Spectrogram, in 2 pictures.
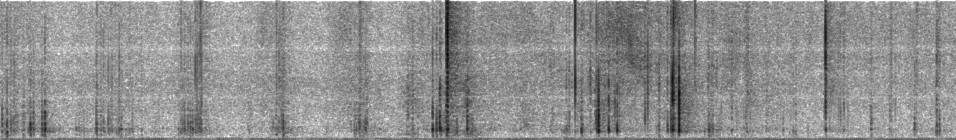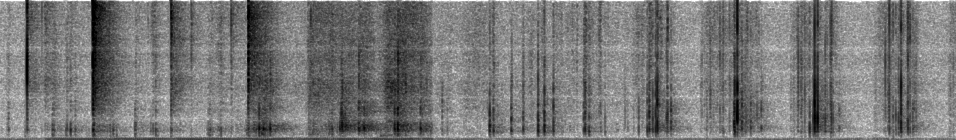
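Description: Long nails scratch fast over light grey cotton denim jeans worn on the body, working across the front and the back waistband. Quick, uneven bright rasping strokes sound over a steady low hum, growing louder and denser in the middle before returning to lighter scratches.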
